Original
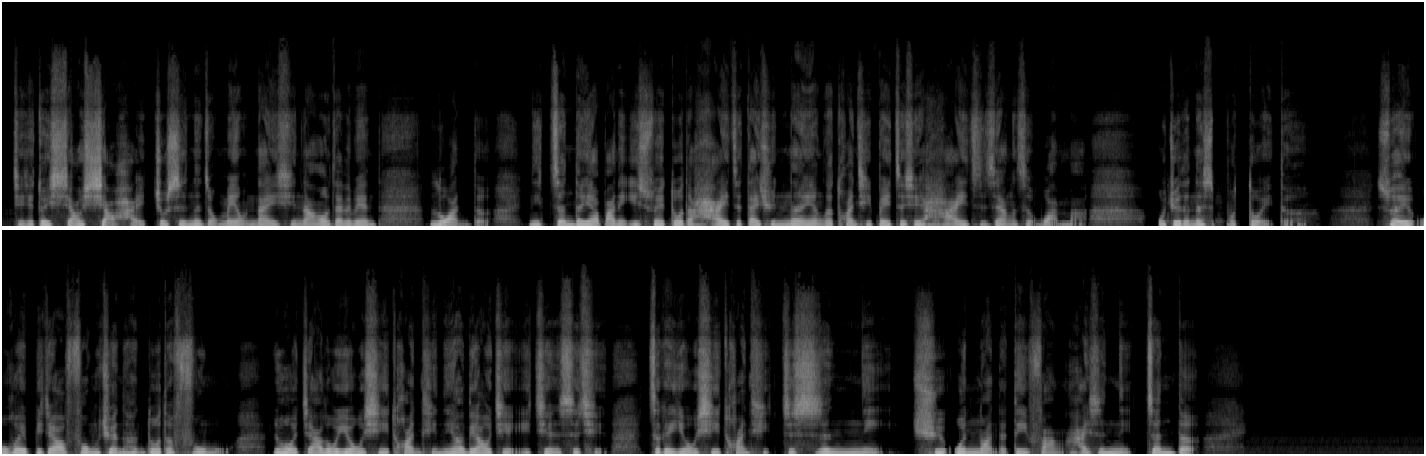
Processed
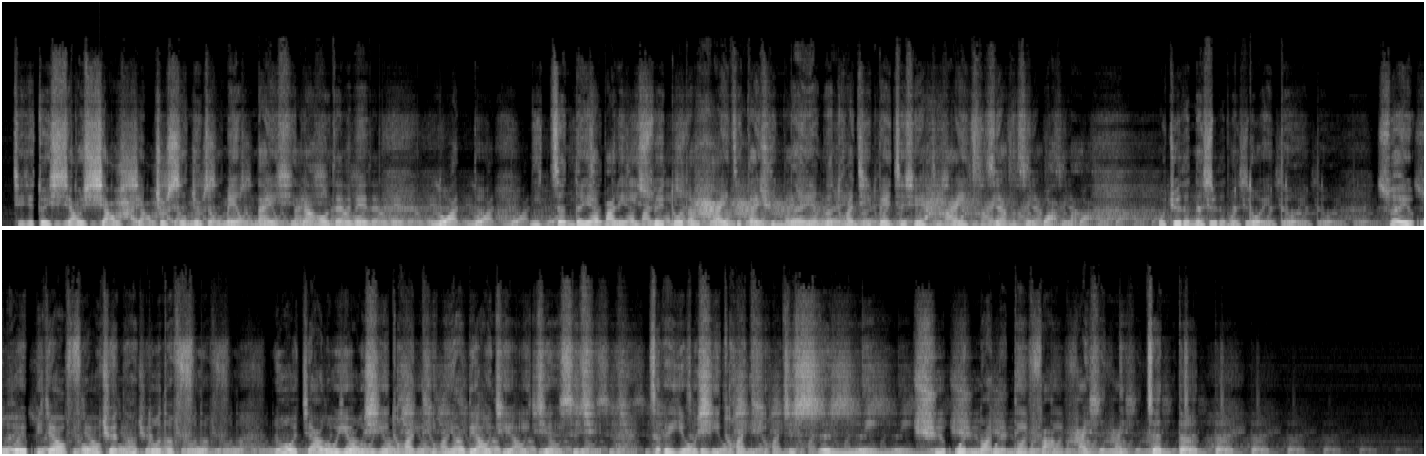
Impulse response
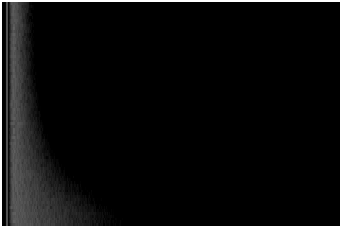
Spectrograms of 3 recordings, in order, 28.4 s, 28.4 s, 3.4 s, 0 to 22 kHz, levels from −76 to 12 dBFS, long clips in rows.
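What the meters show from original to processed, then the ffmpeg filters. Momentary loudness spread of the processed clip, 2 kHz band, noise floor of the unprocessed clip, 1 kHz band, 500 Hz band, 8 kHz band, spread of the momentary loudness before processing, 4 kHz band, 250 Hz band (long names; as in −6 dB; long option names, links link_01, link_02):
12 LU, +10.5 dB, −66 dBFS, +11.0 dB, +12.5 dB, +10.0 dB, 14 LU, +10.0 dB, +7.0 dB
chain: -filter_complex "[0:a]aecho=1:1:2.2:0.71,asplit=2[link_01][link_02];[link_02]adelay=359,lowpass=frequency=4800:poles=1,volume=-6.5dB,asplit=2[link_03][link_04];[link_04]adelay=359,lowpass=frequency=4800:poles=1,volume=0.53,asplit=2[link_05][link_06];[link_06]adelay=359,lowpass=frequency=4800:poles=1,volume=0.53,asplit=2[link_07][link_08];[link_08]adelay=359,lowpass=frequency=4800:poles=1,volume=0.53,asplit=2[link_09][link_10];[link_10]adelay=359,lowpass=frequency=4800:poles=1,volume=0.53,asplit=2[link_11][link_12];[link_12]adelay=359,lowpass=frequency=4800:poles=1,volume=0.53,asplit=2[link_13][link_14];[link_14]adelay=359,lowpass=frequency=4800:poles=1,volume=0.53[link_15];[link_01][link_03][link_05][link_07][link_09][link_11][link_13][link_15]amix=inputs=8:normalize=0,volume=8dB"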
